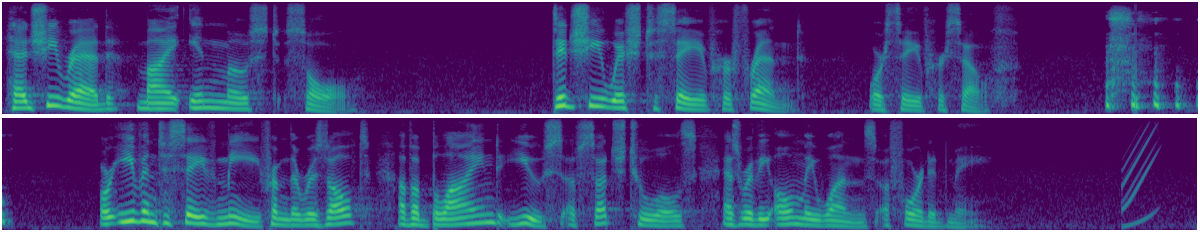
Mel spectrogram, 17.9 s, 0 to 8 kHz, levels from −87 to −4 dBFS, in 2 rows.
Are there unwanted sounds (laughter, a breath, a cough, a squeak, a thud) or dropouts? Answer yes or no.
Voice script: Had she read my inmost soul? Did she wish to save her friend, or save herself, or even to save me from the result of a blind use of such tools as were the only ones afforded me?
yes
